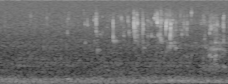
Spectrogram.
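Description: Surplus water draining out of a pot of freshly soaked horticultural vermiculite and dripping back into a bowl of water: faint, irregular drips that become more frequent from about halfway through.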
